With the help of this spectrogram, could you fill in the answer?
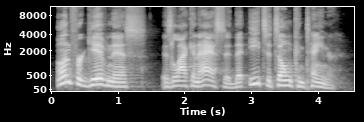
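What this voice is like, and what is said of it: Poor imitation of Southern preacher accent. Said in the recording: “in his Southern accent ... my accent is horrible, my impersonation is horrible”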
